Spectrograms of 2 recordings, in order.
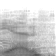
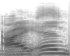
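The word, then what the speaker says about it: Iain: do you say his name it's it's just Ian it's it's uh spelled e a i n but it's just in let's get one one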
